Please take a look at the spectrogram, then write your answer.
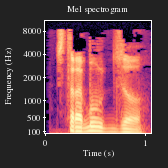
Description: strabuzzo [ S trab 2zz o ]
